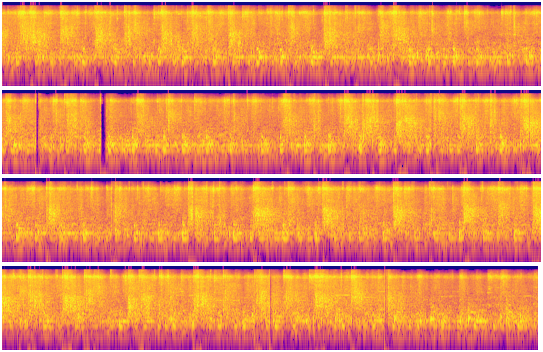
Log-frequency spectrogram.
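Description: Rhythmic percussion of a traditional dance troupe: a drum beating steadily with jingling rattles shaken in time over it.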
